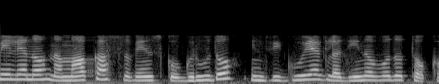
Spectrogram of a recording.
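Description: From 0.88 to 0.94 s, before "slovensko grudo in dviguje", packet loss with the last packet repeated fills 60 ms by looping one segment, which fits three lost 20 ms packets. It sounds like a brief robotic stutter. The waveform shows identical repeated chunks.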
